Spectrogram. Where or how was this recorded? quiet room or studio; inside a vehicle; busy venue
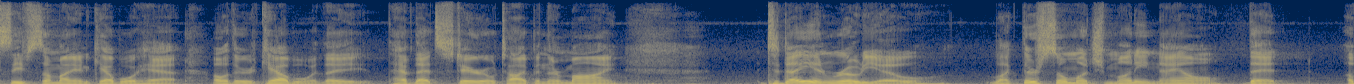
busy venue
